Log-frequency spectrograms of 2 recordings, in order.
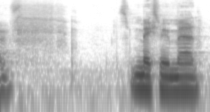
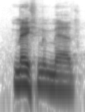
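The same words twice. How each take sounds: First: Very slow, soft grumble under his breath; muttered to himself. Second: Said in the usual way. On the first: Real, not acted. To himself after his Bears rant, slow soft grumble. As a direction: let the anger sink into a slow low mutter.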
